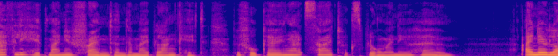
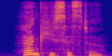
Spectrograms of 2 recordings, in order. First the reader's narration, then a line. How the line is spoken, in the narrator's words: I said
